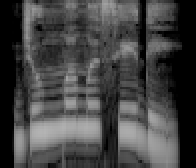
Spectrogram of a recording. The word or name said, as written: ಜುಮ್ಮಾಮಸೀದಿ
